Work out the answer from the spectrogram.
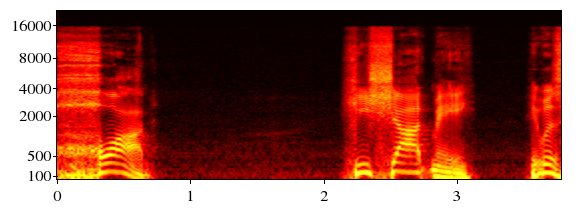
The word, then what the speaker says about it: Juan: And this dude by the name of Juan, and that's how he pronounces it, Juan, he shot me.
